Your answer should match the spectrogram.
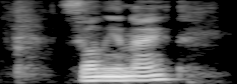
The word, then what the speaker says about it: selenite: Selenite.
